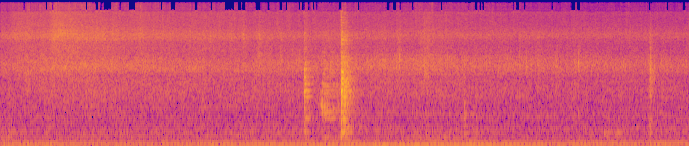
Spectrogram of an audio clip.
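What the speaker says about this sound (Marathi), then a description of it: "बारीक चिरलेली कोथिंबीर, तर ह्याला पण परतून घेते।" Chopped potatoes and finely chopped coriander sautéing in a pan give a faint, steady sizzle, broken midway by a few louder scraping stirs and a later soft clink.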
